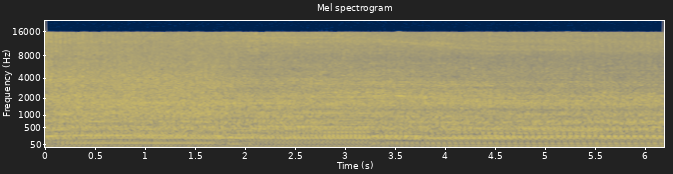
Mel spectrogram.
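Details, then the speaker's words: Honda HRR216 mower that stalled when the clutch engaged, blamed on a bad aftermarket carb, after the fix: steady, even speed with no surging or misfire. Normal running. "There you have it. Looks like it was a simple little thing of bad aftermarket carb. After that, works great."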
